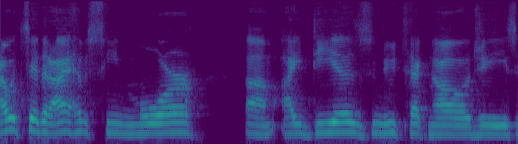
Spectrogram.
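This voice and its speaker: Methodical male investor on a call. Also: medium pitch. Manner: organized, lays out numbered points. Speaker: venture capital investor. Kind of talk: panel discussion on a video call.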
